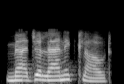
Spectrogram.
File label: "Magellanic cloud", Indian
